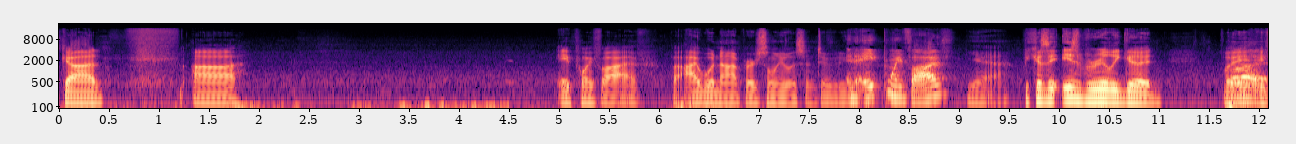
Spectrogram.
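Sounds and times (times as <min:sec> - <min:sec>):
low electrical hum: 0:00.0 - 0:12.0
person speaking: 0:11.6 - 0:12.0.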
